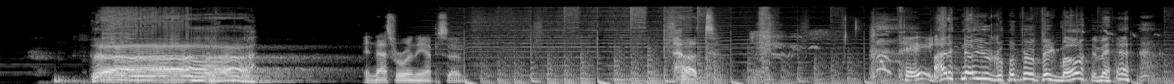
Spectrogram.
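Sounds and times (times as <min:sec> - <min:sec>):
speech: 0:00.9 - 0:01.9, 0:03.7 - 0:05.3, 0:06.8 - 0:07.8, 0:09.0 - 0:11.6
person screaming: 0:00.9 - 0:03.4
laughter: 0:07.5 - 0:11.7.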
